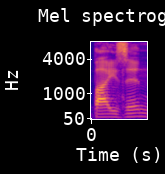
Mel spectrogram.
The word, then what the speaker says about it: Bison: North Dakota State uh now they like to pronounce it bis in not bison is that right yes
